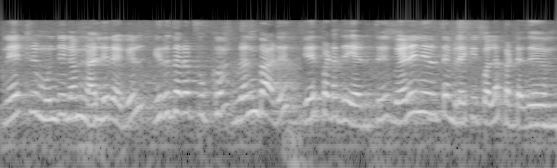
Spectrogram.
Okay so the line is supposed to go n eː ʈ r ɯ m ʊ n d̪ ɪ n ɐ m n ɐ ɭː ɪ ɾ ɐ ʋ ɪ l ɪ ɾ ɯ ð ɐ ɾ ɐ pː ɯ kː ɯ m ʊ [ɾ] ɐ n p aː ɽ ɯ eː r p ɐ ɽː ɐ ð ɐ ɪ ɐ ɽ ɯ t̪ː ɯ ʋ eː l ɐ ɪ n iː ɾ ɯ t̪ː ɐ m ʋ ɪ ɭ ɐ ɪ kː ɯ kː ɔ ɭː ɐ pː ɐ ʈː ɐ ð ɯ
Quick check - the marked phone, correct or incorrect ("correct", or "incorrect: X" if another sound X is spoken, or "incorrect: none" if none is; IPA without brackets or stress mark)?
incorrect: ɽ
